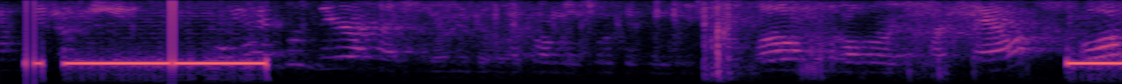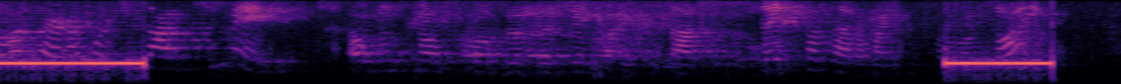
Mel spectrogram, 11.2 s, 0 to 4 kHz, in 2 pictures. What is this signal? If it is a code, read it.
Ringback tone (Europe, 425 Hz), with speech.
